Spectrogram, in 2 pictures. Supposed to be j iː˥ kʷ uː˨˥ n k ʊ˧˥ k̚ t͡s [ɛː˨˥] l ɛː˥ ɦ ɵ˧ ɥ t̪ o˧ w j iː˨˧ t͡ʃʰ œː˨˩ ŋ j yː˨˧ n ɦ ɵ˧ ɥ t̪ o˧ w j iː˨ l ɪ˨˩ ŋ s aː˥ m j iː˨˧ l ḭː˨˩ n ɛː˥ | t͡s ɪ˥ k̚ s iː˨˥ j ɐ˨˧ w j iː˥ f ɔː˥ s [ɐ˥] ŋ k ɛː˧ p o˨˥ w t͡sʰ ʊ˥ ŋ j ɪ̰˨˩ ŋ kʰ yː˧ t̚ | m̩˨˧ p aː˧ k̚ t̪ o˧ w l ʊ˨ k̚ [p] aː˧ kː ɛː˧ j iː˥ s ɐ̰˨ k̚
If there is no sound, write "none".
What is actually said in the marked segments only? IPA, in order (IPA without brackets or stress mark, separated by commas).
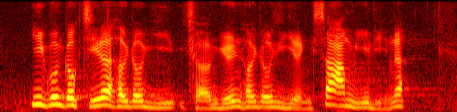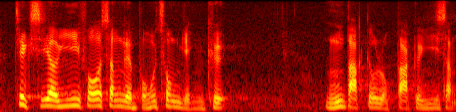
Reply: iː˨˥, ɐ˥, p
